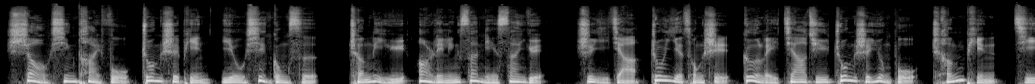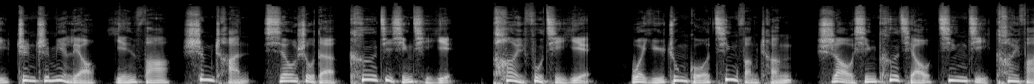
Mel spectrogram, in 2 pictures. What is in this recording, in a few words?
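Chinese Mandarin, male, narration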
